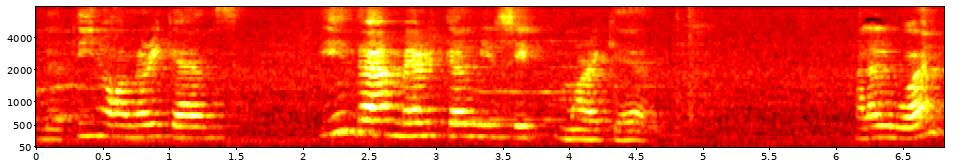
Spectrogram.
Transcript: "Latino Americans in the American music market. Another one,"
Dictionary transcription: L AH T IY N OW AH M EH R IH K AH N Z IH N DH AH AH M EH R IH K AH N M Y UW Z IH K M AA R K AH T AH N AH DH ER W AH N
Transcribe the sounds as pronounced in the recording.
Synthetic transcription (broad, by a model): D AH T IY N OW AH M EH R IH K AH N S IH N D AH AH M EH R IH K AH N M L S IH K M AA R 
